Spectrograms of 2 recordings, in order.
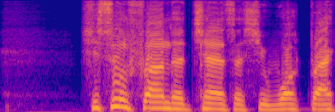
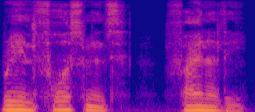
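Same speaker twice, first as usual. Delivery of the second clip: muttering; 4 semitones lower, 9 dB quieter than usual. A narrator's reading. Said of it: "she muttered under her breath".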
